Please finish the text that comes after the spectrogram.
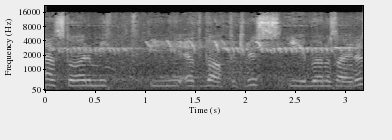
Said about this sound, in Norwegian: Eh, og fyren som lager de nye lydene der, er en eh, sånn jævla gategjøgler som driver og selger noen fløyter til eh, små intetanende unger. Uh, irriterende greier, egentlig.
